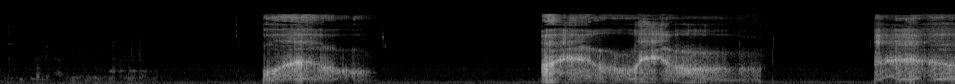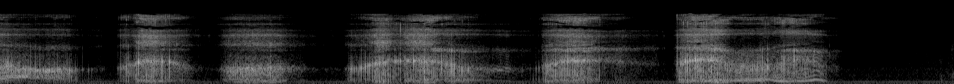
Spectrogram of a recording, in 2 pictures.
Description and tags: Recordings of me making some zombie sounds.
undead, creepy, zombie, sounds, sinister, horror, freaky, eerie, suspense, monster, scary, terror, zombie-sounds, spooky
